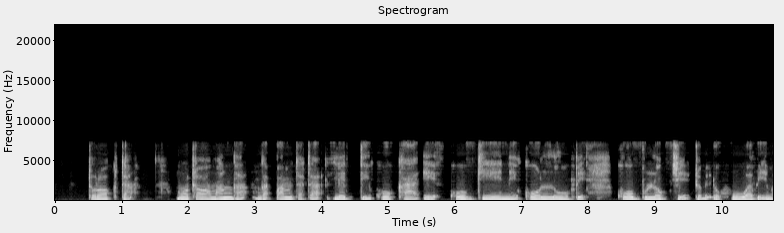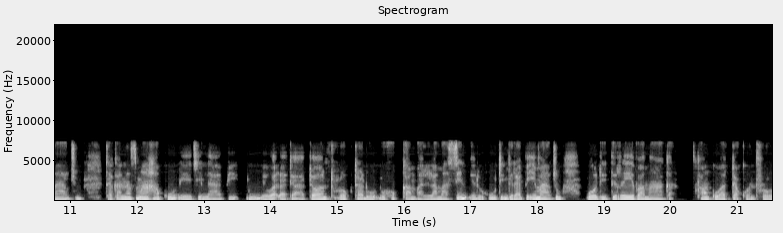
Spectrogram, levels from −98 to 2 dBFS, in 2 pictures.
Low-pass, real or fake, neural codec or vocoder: 7.2 kHz; fake; codec, 16 kHz, 16 kbps, FunCodec, trained on LibriTTS, 50 frames a second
